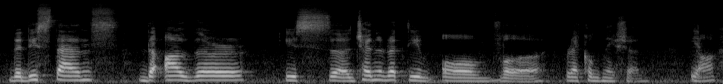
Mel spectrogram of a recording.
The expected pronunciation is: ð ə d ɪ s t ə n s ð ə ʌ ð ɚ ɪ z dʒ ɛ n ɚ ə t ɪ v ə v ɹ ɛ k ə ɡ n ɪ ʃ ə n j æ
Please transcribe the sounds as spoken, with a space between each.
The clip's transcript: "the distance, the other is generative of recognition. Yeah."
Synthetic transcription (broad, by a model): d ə d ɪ s t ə n s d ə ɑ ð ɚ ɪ s dʒ ɛ n ɚ ə t ɪ v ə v ɹ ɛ k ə ɡ n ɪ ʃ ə n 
